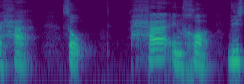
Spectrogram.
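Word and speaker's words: ح: So ha is unique. Ha does not exist in the English language. So many native English speakers, they're going to pronounce ha as ha. They'll say Bismillahir Rahmani, Bismillahir Rahmanir Rahim. All right, so you're going to have difficulty pronouncing that. You're going to naturally go to this sound right here, which is at the bottom of the throat. You're going to say ha, and that's wrong.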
